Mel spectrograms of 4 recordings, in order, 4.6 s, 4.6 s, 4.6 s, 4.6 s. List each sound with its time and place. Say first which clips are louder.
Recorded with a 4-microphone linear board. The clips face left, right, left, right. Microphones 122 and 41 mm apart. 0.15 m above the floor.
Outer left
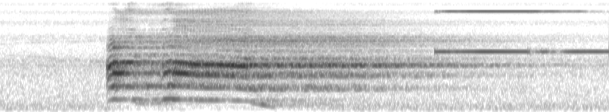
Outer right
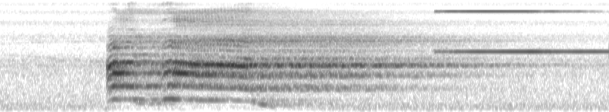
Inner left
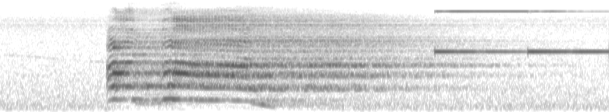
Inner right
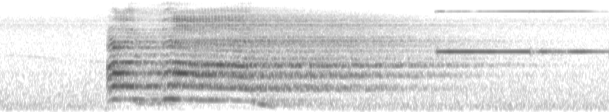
0.8 s a shout: even, inner right 1 dB; centre (ahead or behind), 1.3 m; by 2.1 s 25° left (ahead or behind), 1.3 m
3.3 s a ringtone: outer left 2 dB, inner right 2 dB; 65° left (ahead or behind), 2 m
